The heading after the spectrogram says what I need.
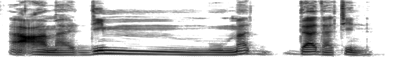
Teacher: Avec la règle de l'assimilation, le nun sakin va disparaître et le mim va prendre un shadda. Et donc ça va être prononcé mimmalin. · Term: l'assimilation idgham avec hunna, règle de substitution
